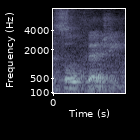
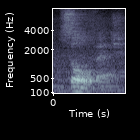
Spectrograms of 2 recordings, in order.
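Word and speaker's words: solfège: You'll hear some people mispronounce the solfeggi. Solfege.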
